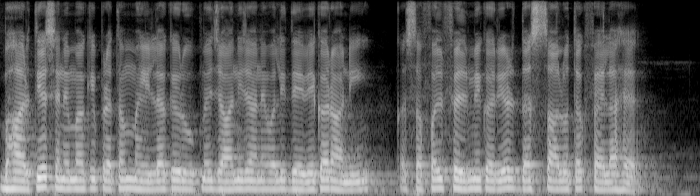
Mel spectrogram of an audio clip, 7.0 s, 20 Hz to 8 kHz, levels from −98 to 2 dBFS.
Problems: constant background noise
